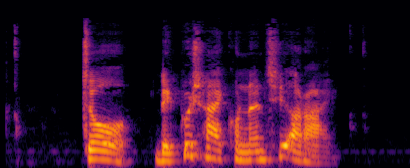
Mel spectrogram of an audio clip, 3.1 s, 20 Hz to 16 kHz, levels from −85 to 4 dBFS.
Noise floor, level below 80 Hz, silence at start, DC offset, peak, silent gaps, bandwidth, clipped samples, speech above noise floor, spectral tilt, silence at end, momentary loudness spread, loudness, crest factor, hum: -64 dBFS; -60 dBFS; 0.6 s; under 0.1%; 0 dBFS; none; 11 kHz; under 0.1%; 47 dB; -5.5 dB/octave; 0.65 s; 5 LU; -18 LUFS; 18 dB; none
